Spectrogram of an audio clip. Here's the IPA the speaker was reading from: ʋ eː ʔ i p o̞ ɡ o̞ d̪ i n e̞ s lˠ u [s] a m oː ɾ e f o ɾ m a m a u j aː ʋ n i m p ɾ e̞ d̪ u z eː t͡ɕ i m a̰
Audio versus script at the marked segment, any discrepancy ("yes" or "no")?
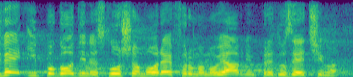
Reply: yes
